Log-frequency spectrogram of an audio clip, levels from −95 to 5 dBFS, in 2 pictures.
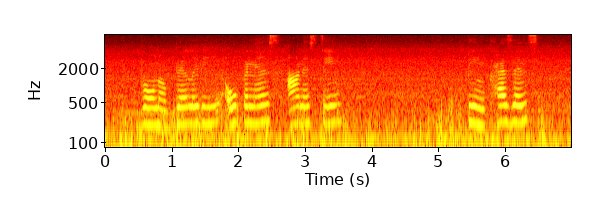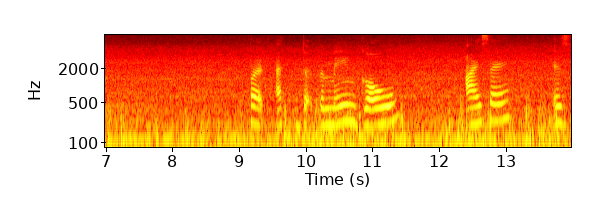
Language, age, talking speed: English, 30-49, 60 wpm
